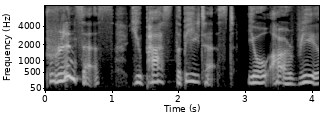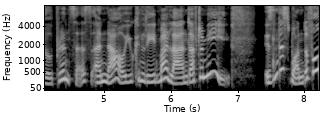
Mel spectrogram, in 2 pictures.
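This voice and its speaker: A woman voicing a fussy, set-in-her-ways queen in a storybook, high and squealing with drawn-out words. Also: huge pitch swings, darkish tone, no room sound, studio quality. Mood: excited.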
